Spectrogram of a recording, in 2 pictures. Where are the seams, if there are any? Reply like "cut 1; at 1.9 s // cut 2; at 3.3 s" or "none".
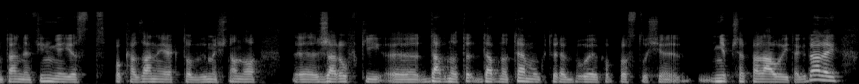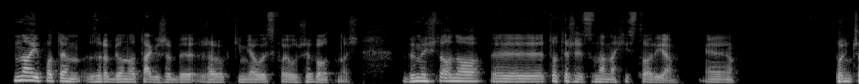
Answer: none

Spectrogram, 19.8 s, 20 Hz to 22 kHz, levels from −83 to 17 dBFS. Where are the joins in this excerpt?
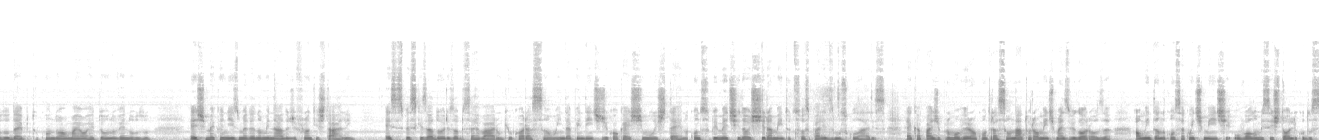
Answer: cut 1; at 10.3 s

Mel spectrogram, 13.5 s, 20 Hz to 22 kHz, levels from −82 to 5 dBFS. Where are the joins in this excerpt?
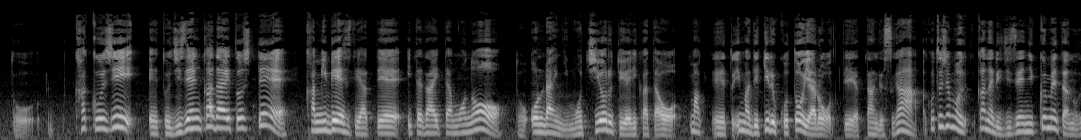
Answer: cut 1; at 3.7 s // cut 2; at 6.4 s // cut 3; at 8.8 s

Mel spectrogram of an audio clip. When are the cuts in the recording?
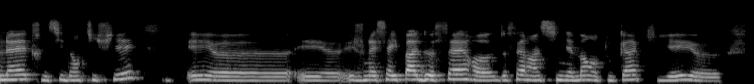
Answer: none

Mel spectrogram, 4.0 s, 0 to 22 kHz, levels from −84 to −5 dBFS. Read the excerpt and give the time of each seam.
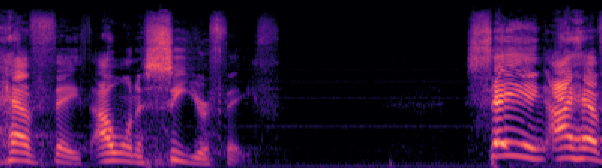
none

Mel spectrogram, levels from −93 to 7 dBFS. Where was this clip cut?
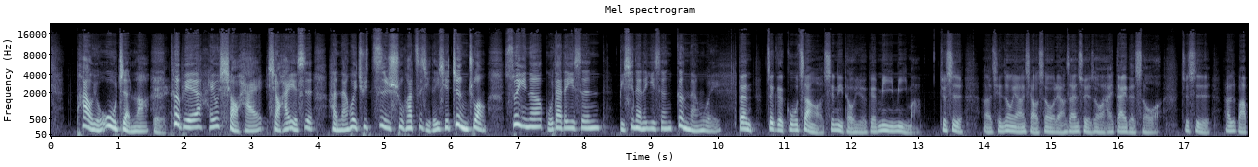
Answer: cut 1; at 10.3 s // cut 2; at 16.0 s

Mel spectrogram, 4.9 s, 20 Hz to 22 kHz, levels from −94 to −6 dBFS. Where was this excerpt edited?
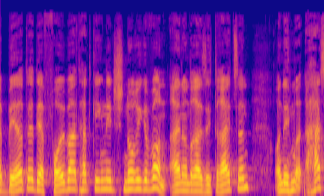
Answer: none

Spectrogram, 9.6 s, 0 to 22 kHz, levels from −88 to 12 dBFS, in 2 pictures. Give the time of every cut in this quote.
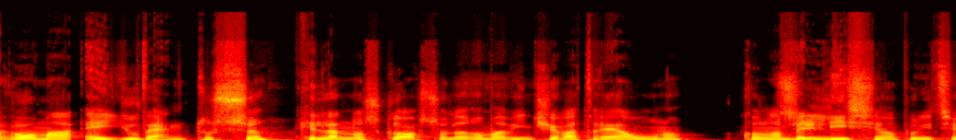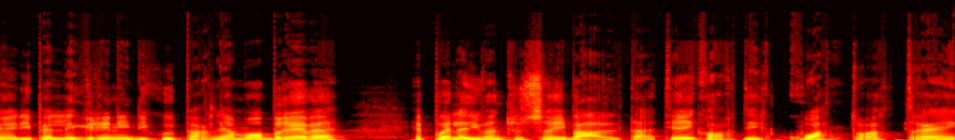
cut 1; at 1.5 s

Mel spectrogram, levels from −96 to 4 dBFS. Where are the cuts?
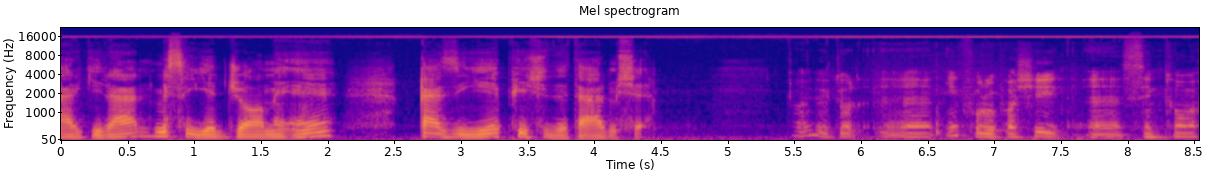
none

